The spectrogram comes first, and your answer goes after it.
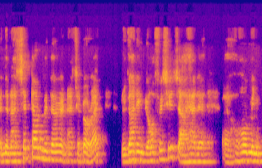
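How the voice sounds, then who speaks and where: The speaker is a man with a dark, mellow tone. His voice is somewhat breathy. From Kenya. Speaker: business leader. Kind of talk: panel discussion. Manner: halting.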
